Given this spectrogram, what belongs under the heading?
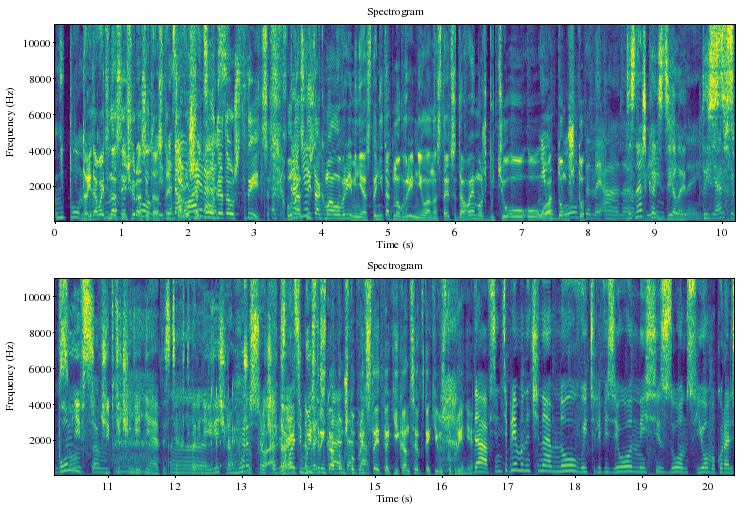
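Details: Adult female speaker, radio studio; normal speech.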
